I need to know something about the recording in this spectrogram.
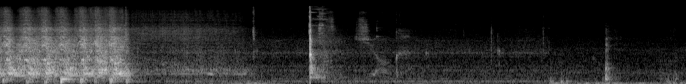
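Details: Ford F-250 XLT 7.3L IDI diesel, new injectors, all 8 glow plugs connected, tank disconnected and fuel fed by hose: about a second of cranking, never fires; owner suspects a weak injection pump not delivering fuel, shutoff solenoid untested.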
